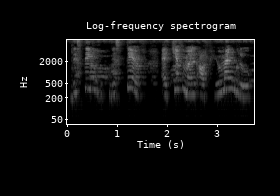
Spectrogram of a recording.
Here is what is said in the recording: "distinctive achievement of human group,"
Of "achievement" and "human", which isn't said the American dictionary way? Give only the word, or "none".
none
